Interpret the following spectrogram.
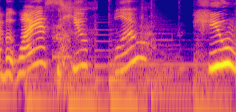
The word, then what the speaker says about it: Hugh: Hugh rhymes with blue.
